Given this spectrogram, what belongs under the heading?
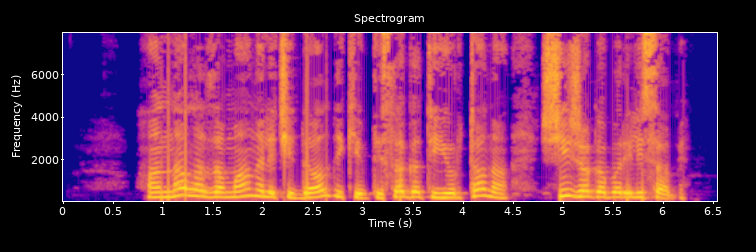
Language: Dargwa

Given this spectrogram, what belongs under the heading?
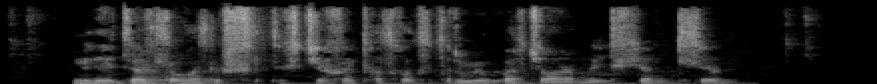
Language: Mongolian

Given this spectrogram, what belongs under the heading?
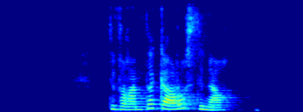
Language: Kabyle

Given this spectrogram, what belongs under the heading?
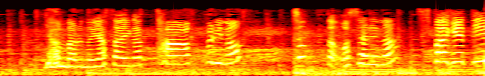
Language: Japanese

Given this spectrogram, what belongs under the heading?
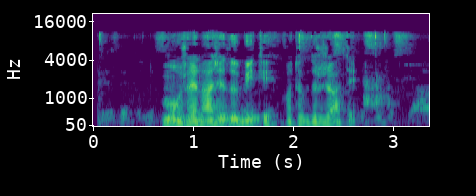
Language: Slovenian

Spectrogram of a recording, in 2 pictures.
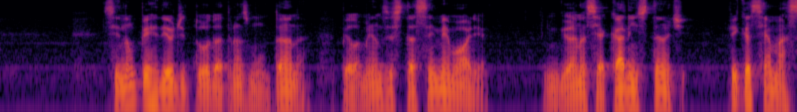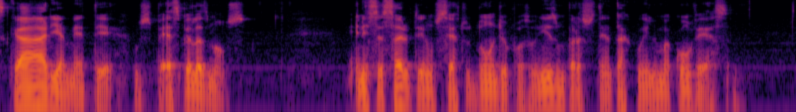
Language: Portuguese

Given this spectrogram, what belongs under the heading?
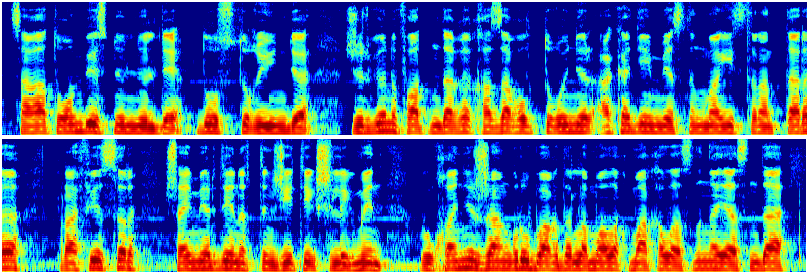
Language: Kazakh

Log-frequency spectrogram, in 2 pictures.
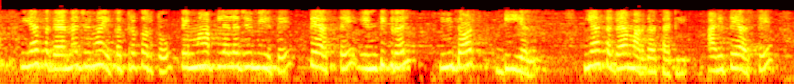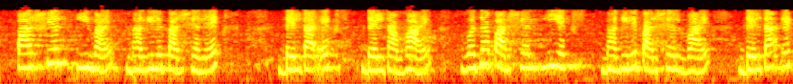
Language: Marathi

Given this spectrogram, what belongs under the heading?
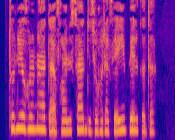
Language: Pashto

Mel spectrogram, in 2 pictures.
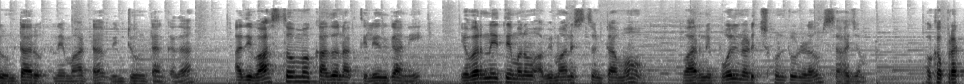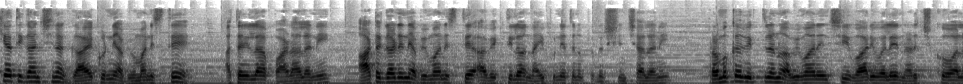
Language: Telugu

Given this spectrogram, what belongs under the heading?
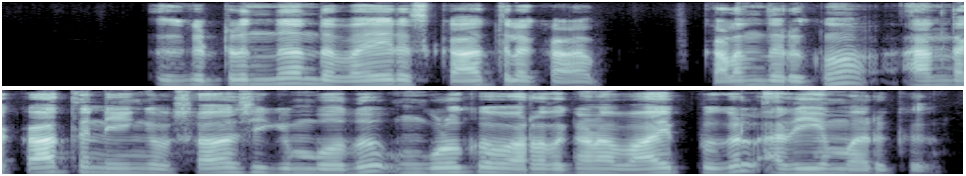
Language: Tamil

